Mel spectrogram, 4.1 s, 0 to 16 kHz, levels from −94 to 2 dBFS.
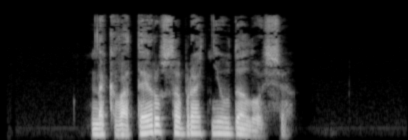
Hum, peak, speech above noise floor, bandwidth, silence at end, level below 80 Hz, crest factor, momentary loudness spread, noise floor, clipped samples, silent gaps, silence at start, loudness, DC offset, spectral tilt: none; -2 dBFS; 58 dB; 11.5 kHz; 1.15 s; -50 dBFS; 20 dB; 10 LU; -76 dBFS; under 0.1%; none; 0.95 s; -19 LUFS; under 0.1%; -5.5 dB/octave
